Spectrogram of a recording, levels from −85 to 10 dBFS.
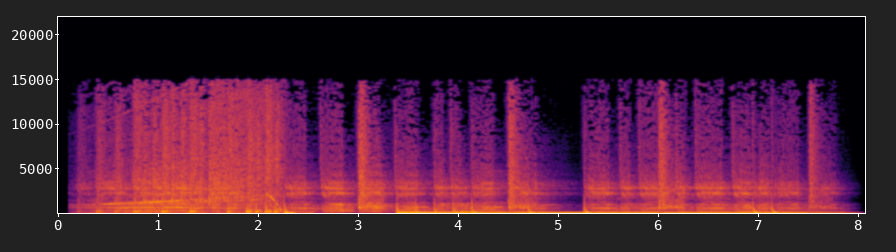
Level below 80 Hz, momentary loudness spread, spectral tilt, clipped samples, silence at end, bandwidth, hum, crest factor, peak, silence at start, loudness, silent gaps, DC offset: -12 dBFS; 7 LU; -4.5 dB/octave; under 0.1%; 0.05 s; 15.5 kHz; none; 10 dB; 0 dBFS; 0.15 s; -12 LUFS; none; under 0.1%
